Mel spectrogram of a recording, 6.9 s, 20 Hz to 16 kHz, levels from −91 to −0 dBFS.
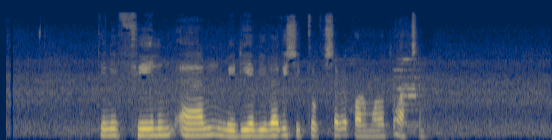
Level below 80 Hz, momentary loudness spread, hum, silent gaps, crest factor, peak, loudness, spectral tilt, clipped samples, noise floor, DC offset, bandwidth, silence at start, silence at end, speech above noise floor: -74 dBFS; 11 LU; none; none; 20 dB; -6 dBFS; -25 LUFS; -7 dB/octave; under 0.1%; -53 dBFS; under 0.1%; 11 kHz; 1.25 s; 1.6 s; 29 dB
